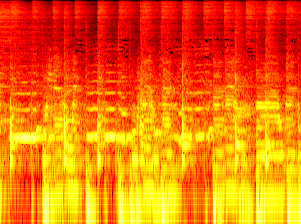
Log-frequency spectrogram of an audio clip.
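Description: Live blues-rock band: an electric guitar plays a melodic line of held and sliding notes over a drum kit.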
